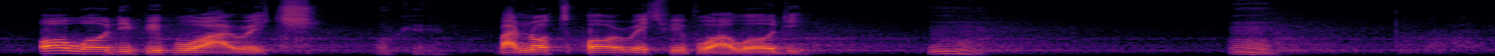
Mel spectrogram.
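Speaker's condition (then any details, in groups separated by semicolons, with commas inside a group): No condition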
